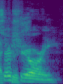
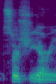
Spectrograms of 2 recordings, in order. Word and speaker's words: certiorari: that system yeah let's talk about that it's called certior certior certieri Uh certiorari thank you sociary certiori is how George pronounces it but I've heard it certiary as well it's it's spelled certiary so we'll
